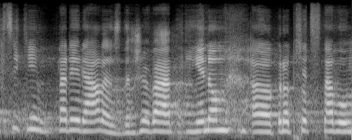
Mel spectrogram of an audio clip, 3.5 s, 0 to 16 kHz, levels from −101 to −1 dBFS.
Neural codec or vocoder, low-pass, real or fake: codec, 32 kHz, 1.9 kbps, SNAC; 14.4 kHz; fake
